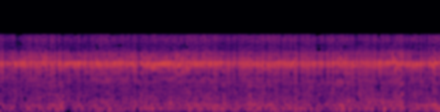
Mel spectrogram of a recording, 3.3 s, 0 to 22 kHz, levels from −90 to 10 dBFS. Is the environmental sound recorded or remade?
remade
